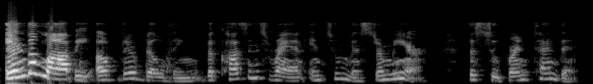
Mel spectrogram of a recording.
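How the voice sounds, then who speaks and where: A woman reading a picture book aloud to children in an animated, expressive way, as a teacher does. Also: fairly high pitch, normal speed, highs cut off. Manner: animated, acts out the dialogue.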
